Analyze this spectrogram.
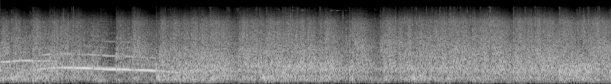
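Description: Fireworks and firecrackers going off in a dense, continuous crackle, with a brief whistle falling in pitch about half a second in.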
